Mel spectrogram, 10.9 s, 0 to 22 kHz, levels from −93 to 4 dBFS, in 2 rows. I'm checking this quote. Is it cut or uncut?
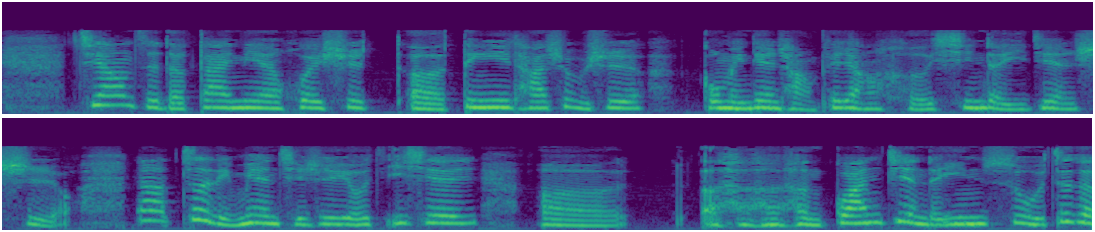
cut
